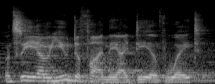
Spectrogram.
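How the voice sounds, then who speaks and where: A man's voice: medium pitch, expressive, a little fast, lightly acted. A man acting an earnest young guard hero in a video game, speaking theatrically. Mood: playful, confident. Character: young male holy city guard, earnest hero haunted by loss. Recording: echoey reverb, music behind.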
